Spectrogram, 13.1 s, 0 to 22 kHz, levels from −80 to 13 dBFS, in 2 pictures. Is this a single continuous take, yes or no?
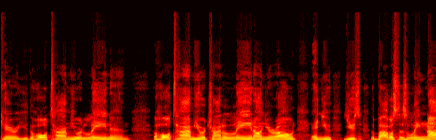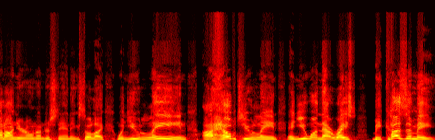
yes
